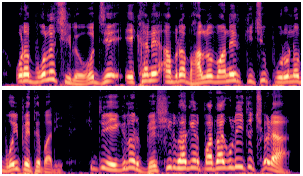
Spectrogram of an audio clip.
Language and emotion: Bengali, angry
